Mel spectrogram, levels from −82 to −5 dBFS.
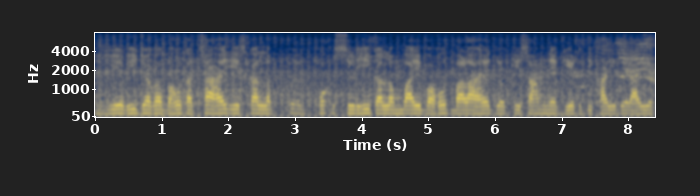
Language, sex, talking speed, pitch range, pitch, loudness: Maithili, male, 165 wpm, 135-145 Hz, 140 Hz, -21 LUFS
